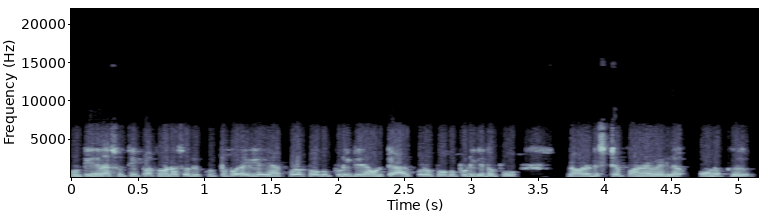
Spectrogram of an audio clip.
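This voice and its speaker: A man playing a rapid-pleading young husband. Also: sits high, little pitch movement, no echo, natural voice. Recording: dull lo-fi dry recording.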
